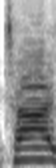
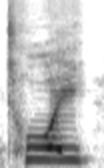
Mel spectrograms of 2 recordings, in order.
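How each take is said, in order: First: The vowel sounds like the word 'tie'. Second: The vowel sounds like the word 'toy'. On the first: "some people say tie" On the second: "some people say toy. I say toy"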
